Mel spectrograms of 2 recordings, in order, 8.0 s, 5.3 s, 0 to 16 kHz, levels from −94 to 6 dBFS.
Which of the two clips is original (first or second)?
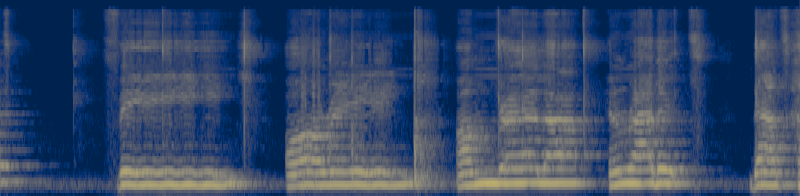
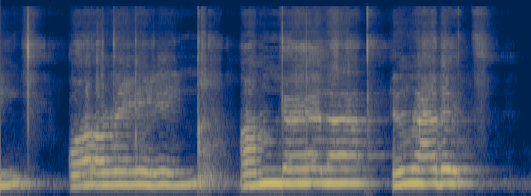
first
